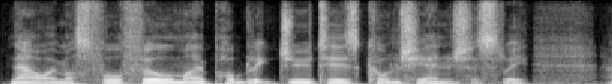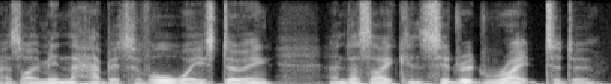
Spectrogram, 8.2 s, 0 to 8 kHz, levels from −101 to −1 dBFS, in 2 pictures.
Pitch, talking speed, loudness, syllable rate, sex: 100 Hz, 185 wpm, -18 LUFS, 4.9 syllables/s, male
